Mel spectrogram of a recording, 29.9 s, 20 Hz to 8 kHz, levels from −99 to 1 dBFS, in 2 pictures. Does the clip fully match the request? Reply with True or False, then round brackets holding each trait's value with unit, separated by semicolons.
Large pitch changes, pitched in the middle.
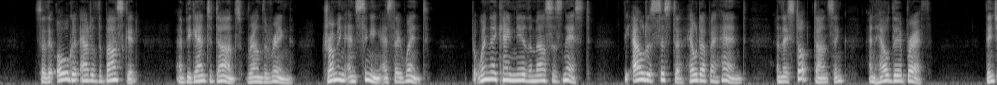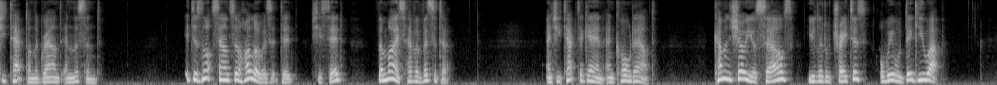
True (5.8 semitones; 175 Hz)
